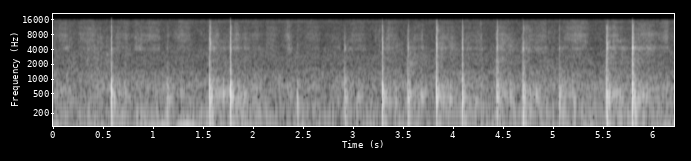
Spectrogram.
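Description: Chalk writing on a chalkboard: a string of short, sharp taps as each stroke is made, irregularly spaced at about two or three a second.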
